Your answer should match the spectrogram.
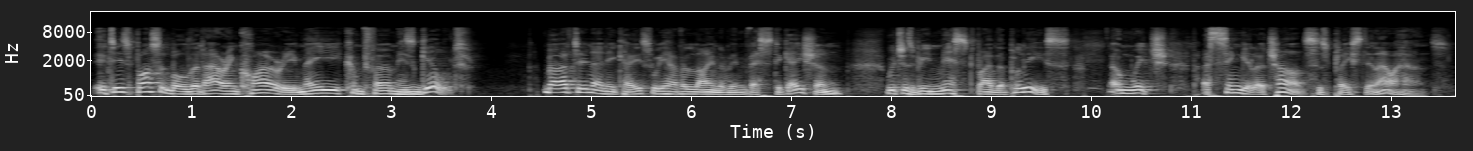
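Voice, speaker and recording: Man playing Victorian detective, storybook, brisk, shrewd, self-assured, decisive, very varied intonation. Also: medium pitch, very animated, a little mellow, voice pushed up. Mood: resolute. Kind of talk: storybook character voice.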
